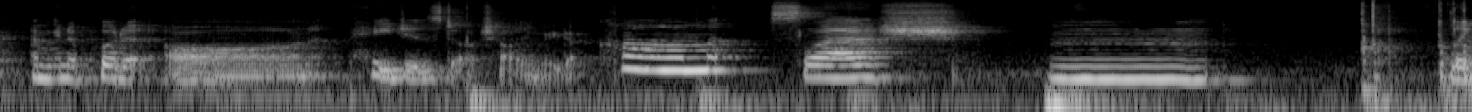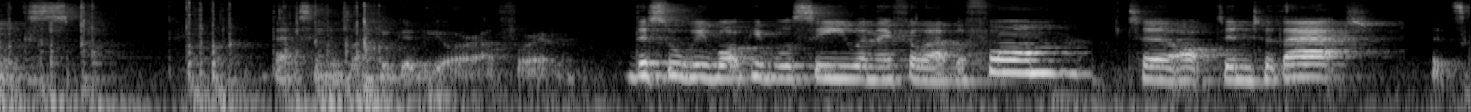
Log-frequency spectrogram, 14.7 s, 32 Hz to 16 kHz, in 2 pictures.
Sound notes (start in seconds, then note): 8.2 mouse clicks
